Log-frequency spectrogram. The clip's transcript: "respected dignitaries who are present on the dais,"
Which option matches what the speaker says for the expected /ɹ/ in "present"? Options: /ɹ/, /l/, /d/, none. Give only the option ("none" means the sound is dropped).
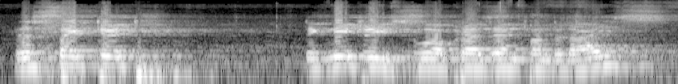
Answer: /ɹ/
